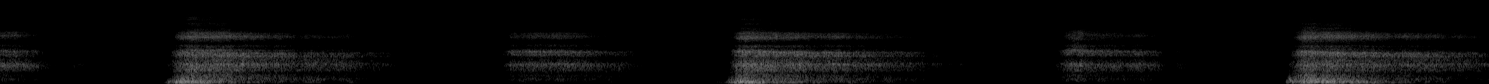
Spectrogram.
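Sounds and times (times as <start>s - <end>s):
binaural ASMR breathing in the right ear: 0.0s - 0.9s, 1.7s - 4.1s, 5.0s - 6.5s, 7.3s - 9.7s, 10.6s - 12.0s, 12.9s - 14.8s.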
